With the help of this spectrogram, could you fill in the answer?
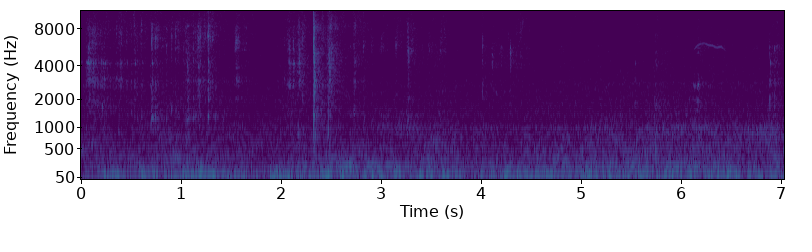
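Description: A small, solid, purple-painted gypsum block held in the hand is shaved with a metal utility knife blade, exposing the white plaster underneath. Quiet, dry scraping and crunchy shaving strokes continue throughout over a low rumbling background, with a sharp click partway through and a faint, brief high whistle near the end.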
